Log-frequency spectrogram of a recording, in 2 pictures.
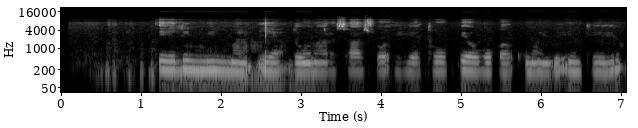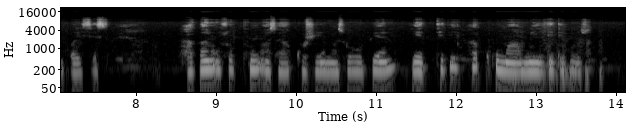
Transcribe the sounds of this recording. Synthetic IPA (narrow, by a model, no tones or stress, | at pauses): t̪ʼe̞ːlːɪnmɪnmɐlʔɪ̰jad̪o̞ːnaːɾɐsaːsʊwɐʔɛhɪjɐt̪ʰo̞ːpʼːɪjawɔɡaːkʼʊmɐjwɛ̰ʔɪnkʰeːhɪnʊfɐjses | hɐɡɐnʊsʊpʰːʊnɐsaːkʊʃɛmɐsoːpɪjɐn | jɛt̪ːɪd̪ɪhɐkʼʊmaːmiːld̪ɪd̪ɪbuːs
